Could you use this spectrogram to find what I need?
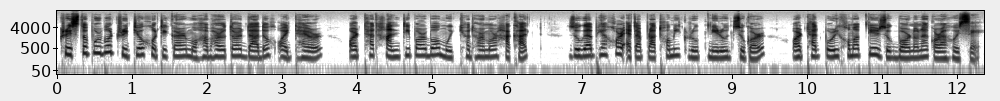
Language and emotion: Assamese, neutral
